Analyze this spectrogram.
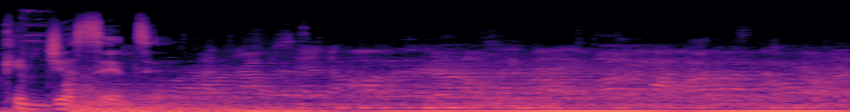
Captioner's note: chatter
